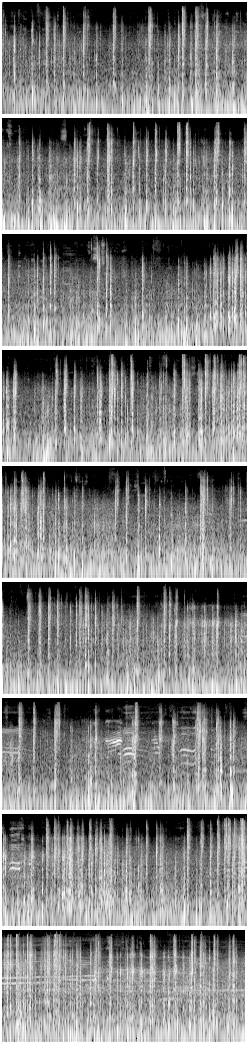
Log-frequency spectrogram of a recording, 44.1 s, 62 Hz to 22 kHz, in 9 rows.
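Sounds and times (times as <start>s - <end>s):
fireworks bangs and crackles: 0.0s - 44.0s
low rumble: 36.5s - 44.0s.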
